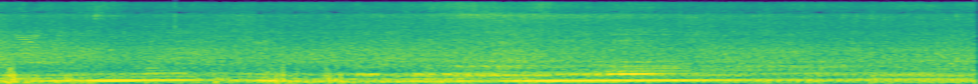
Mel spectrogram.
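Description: A motor vehicle's engine running close by: a steady low hum that swells and eases over a few seconds.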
